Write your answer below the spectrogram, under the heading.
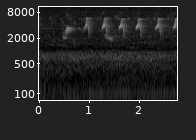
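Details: Red-whiskered bulbul decoy used to trap wild birds, 24 July 2019. Short, sharp whistled notes, each falling steeply, repeated roughly every third of a second after an opening slurred phrase.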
